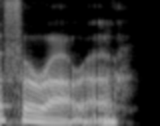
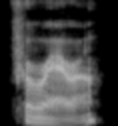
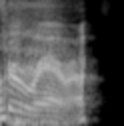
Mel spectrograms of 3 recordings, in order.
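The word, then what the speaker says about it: Ferrera: America Ferrara. – Ferrara. – Fuck. What was it again? Ferrara? – Ferrara.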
